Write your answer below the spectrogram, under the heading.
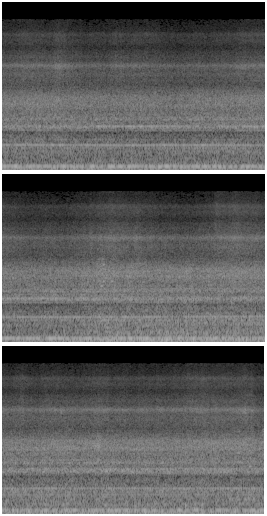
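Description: Motorboat under way at speed: a steady engine drone with water rushing and spraying along the hull.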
